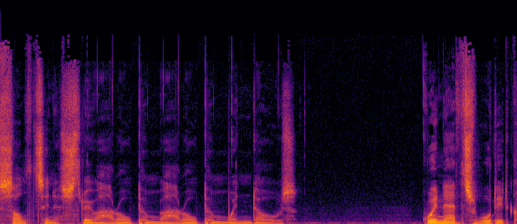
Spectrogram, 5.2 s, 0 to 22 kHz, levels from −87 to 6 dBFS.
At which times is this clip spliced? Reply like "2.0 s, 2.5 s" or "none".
1.6 s

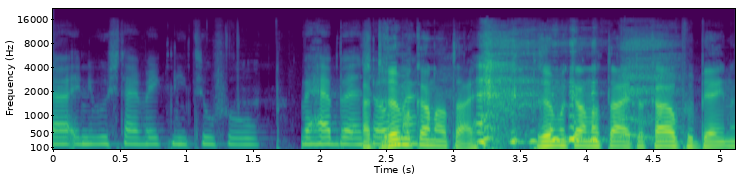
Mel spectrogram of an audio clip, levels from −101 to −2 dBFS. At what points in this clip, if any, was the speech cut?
1.9 s

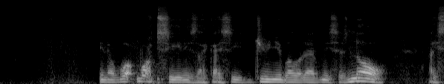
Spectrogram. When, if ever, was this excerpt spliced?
1.6 s, 2.9 s

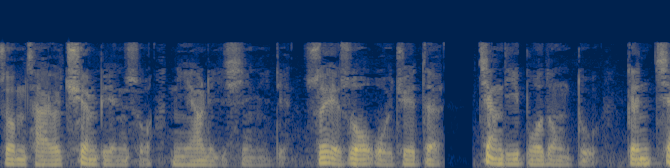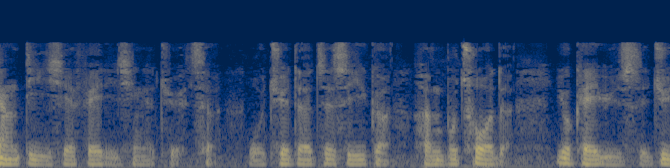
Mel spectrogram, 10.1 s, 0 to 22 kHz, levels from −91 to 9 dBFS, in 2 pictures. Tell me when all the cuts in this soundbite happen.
1.2 s, 2.2 s

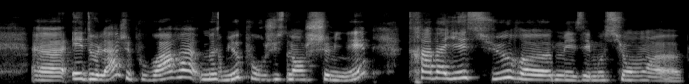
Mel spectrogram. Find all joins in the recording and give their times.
2.2 s, 5.5 s

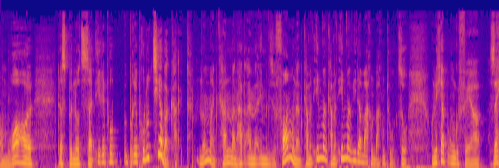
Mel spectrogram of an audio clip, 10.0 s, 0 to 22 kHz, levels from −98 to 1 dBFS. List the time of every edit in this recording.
1.9 s, 6.5 s, 7.4 s

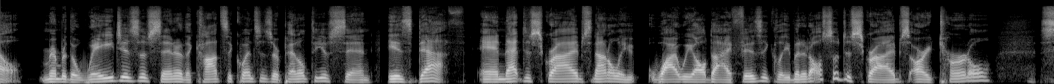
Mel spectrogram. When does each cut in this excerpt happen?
3.8 s, 4.7 s, 6.4 s

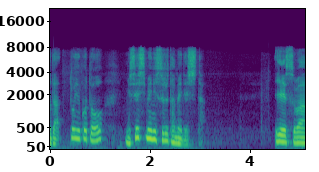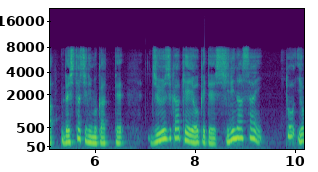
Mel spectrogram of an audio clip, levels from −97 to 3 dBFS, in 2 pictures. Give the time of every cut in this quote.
none

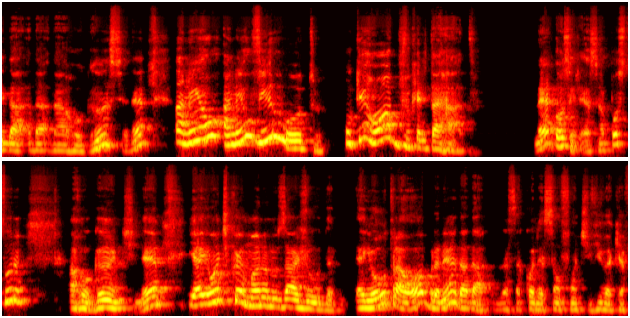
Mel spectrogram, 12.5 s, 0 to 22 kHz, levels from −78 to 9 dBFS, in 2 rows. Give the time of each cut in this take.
3.3 s, 9.7 s

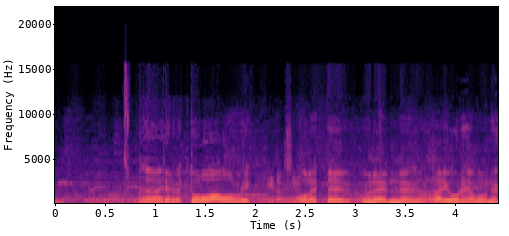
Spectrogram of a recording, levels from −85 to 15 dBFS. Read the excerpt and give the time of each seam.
1.1 s

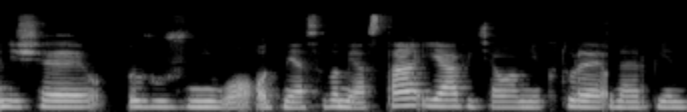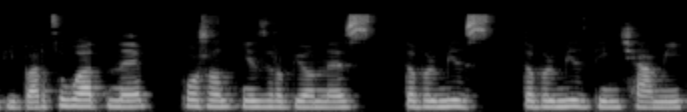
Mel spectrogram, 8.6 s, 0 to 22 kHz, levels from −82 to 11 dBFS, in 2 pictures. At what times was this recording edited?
3.8 s, 7.2 s

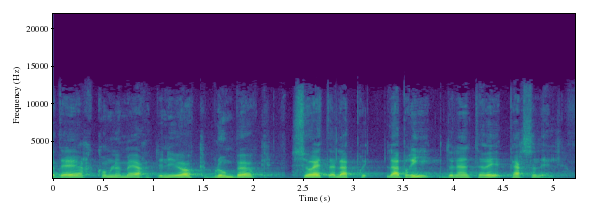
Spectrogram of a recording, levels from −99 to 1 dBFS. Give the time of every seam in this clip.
2.3 s, 3.9 s

